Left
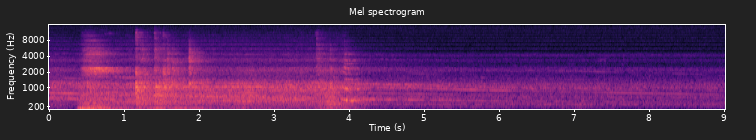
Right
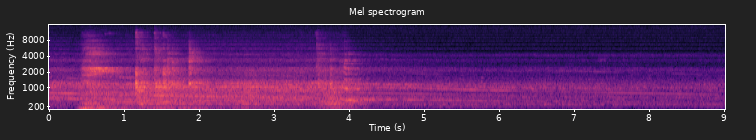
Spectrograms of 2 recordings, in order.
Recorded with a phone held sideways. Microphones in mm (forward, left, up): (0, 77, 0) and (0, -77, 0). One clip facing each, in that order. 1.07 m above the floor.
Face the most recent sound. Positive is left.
turn(degrees=30)  # may be behind; listen again after turning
